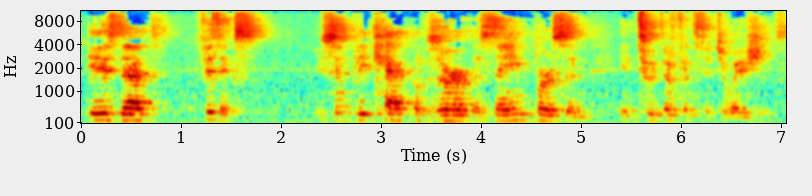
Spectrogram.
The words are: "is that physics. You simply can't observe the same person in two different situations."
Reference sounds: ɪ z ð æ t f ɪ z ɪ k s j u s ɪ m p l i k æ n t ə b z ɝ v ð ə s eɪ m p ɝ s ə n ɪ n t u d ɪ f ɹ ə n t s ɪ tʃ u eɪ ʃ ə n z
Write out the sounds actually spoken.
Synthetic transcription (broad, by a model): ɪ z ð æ t f ɪ z ɪ k s j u s ɪ m p l i k æ n t ə b z ɝ v ð ə s eɪ m p ɝ s ə n ɪ n t u d ɪ f ɹ ə n t s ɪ tʃ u eɪ ʃ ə n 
